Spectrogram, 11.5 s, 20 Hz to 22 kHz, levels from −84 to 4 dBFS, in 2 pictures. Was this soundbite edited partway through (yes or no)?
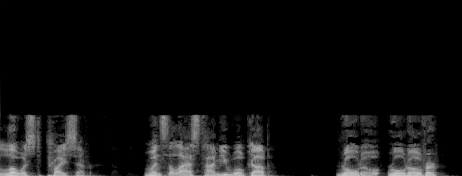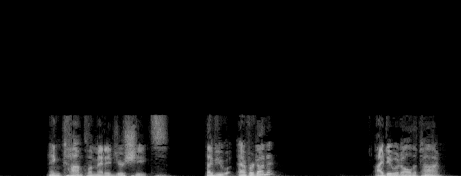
no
